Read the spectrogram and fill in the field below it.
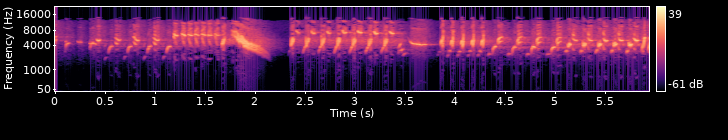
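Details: European goldfinch song used for training captive birds: fast twittering runs of high, clipped notes, trilled phrases and a loud descending buzzy rasp near the middle, followed by more rapid repeated chips.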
